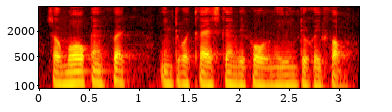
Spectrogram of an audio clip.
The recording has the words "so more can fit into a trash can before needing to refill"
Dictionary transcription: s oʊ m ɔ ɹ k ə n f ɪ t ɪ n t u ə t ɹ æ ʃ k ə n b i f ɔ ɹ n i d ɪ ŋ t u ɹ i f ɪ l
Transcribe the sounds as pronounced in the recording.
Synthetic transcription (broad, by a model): s oʊ m ɔ k ə n f ɪ t ɪ n t u ə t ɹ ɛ s k ə n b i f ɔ l n i d ɪ ŋ t u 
